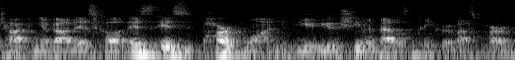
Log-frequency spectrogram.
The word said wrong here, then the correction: Yoshimi: Or I think I'm saying that right. It's Yoshimi.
